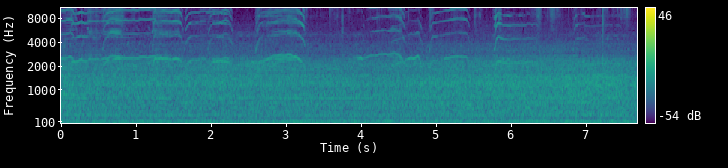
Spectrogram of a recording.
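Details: Two peregrine falcon chicks, hatched 10 May 2007, being fed at a nest on the tower of Derby Cathedral, England; high arched wailing calls repeat in short bursts over a steady background hiss.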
